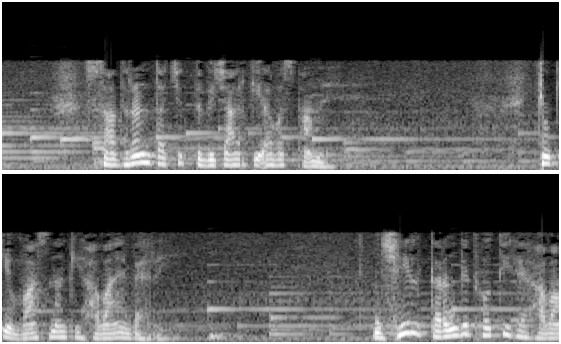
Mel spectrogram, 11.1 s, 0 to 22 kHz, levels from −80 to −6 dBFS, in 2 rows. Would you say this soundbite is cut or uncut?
cut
